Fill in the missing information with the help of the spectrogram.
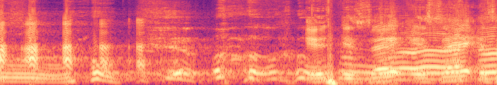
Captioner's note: laughs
